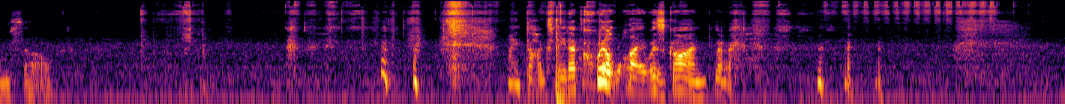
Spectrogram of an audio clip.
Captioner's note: laughter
